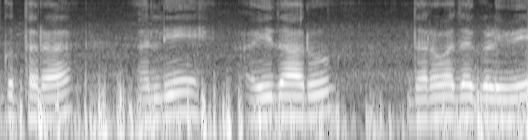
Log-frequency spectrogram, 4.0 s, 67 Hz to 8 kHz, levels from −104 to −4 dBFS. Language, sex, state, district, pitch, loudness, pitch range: Kannada, male, Karnataka, Bidar, 145 Hz, -15 LUFS, 135-150 Hz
